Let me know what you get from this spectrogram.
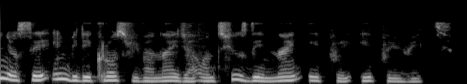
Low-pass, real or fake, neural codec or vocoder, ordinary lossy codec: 7.2 kHz; real; none; Opus, 24 kbps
